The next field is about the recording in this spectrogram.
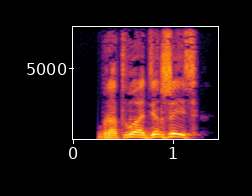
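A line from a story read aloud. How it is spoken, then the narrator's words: Desperate, straining shout. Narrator (Russian): отчаянно крикнул я, сам откинувшись назад и со всей силы отжимаясь от руля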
